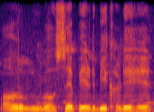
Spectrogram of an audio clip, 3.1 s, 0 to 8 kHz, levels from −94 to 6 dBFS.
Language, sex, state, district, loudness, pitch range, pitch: Hindi, male, Uttar Pradesh, Saharanpur, -14 LUFS, 135-150 Hz, 140 Hz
